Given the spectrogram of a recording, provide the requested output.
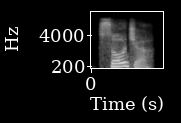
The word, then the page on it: sauger: Indian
